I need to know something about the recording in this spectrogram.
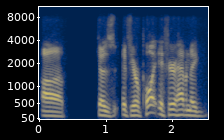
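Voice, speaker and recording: A man hosting a podcast in casual, explanatory talk, often halting as he thinks aloud. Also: mid-range voice, no room sound, narrow, tinny audio. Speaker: podcast host; working actor.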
